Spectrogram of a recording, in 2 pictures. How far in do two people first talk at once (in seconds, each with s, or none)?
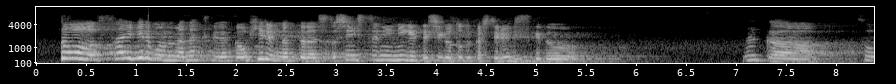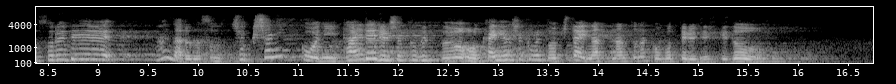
none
